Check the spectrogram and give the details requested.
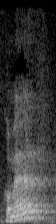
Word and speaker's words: comer: Comer, como. Anyone notice any change there, apart from what I've mentioned? The intonation, comer, we have the accent on the end.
